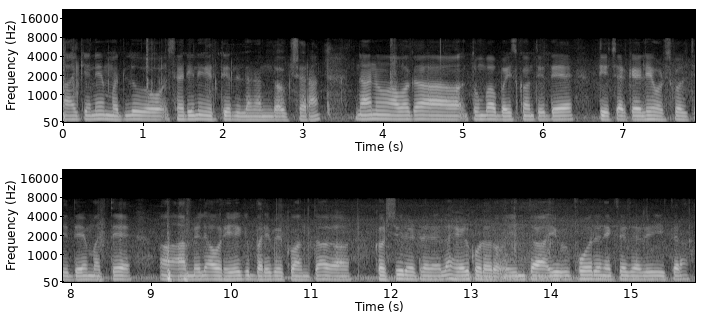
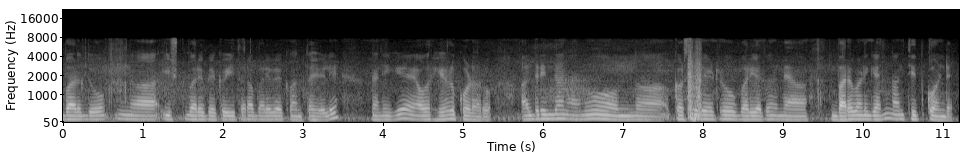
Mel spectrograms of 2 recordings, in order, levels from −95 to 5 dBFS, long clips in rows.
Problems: none marked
